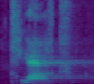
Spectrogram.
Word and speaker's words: Clark: I love returning to Rhode Island to hear my last name, Clark, pronounced like the timepiece, clock.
